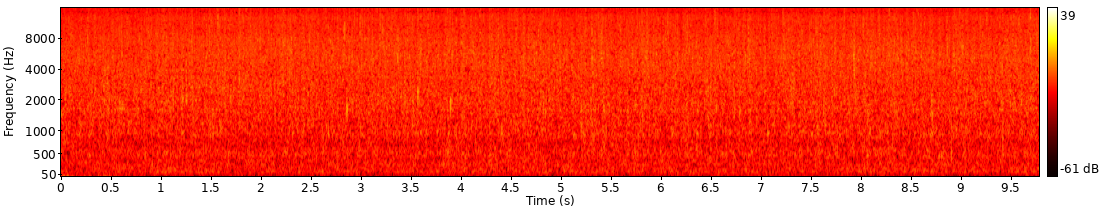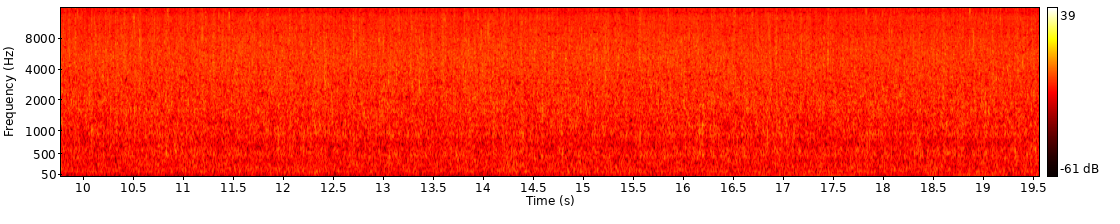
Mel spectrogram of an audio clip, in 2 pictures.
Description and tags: water canal river pour liquid rush rushing
water, rushing, pour, rush, liquid, river, canal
